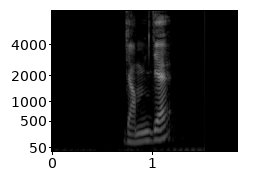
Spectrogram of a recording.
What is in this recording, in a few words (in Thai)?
"หยำแหย๊ะ", ภาษาโคราช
